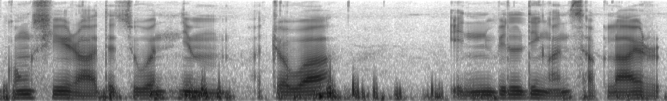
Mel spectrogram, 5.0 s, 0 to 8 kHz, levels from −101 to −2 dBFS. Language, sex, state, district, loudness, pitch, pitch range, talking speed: Mizo, male, Mizoram, Aizawl, -18 LUFS, 95 Hz, 95-100 Hz, 165 wpm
